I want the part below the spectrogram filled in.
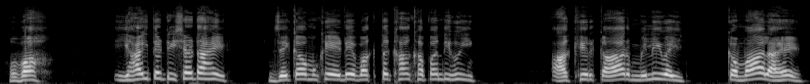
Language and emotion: Sindhi, surprised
